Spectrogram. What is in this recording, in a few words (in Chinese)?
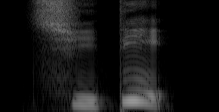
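"取缔", Chinese; HSK6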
